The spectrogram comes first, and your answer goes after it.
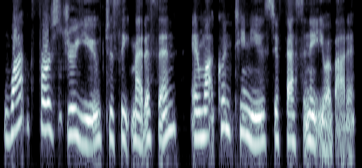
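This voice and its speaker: A woman who hosts a health podcast, her voice carrying a gravelly fry. She puts her questions to the guest in a measured way. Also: medium pitch, expressive. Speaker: podcast host. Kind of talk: interview questions and comments.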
